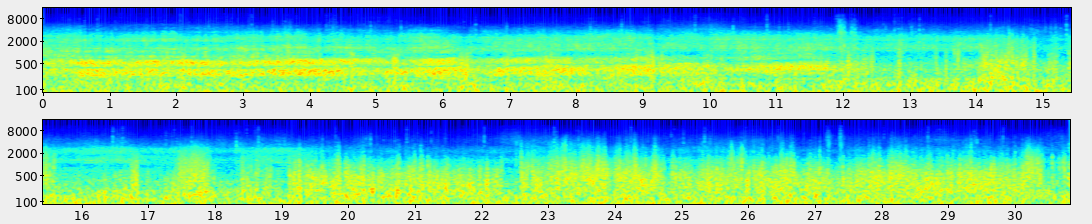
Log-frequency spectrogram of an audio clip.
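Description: Wind buffeting the microphone of a moving bicycle, a steady rumble throughout. Over it, for about the first twelve seconds, the drone of a small aircraft flying overhead, slowly dropping in pitch as it fades away.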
